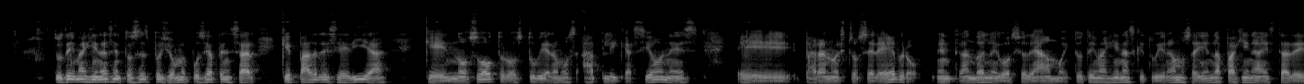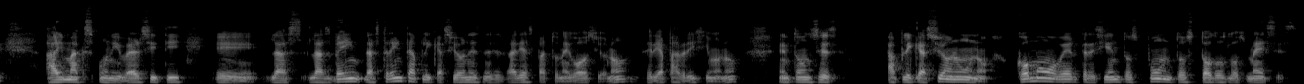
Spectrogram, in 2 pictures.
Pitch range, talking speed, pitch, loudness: 100-120 Hz, 145 wpm, 110 Hz, -36 LUFS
